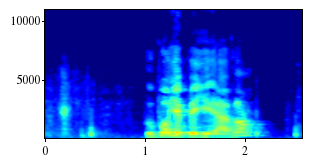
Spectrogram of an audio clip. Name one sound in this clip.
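A woman speaks loudly and excitedly close by.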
